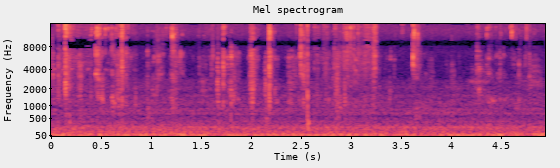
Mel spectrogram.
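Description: A person chewing a mouthful of food close to the microphone, with many small irregular wet clicks and smacks, over a steady low hum.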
